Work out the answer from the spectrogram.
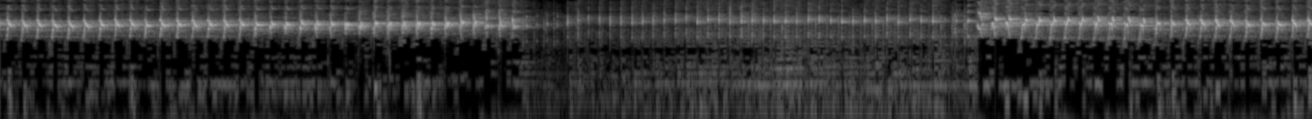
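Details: Long lovebird ngekek: loud rapid pulsed chattering, a softer, quieter passage in the middle, then the piercing chatter resuming strongly.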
